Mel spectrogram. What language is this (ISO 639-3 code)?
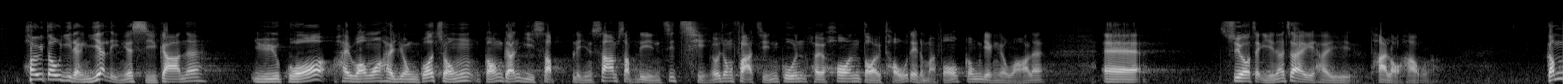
yue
